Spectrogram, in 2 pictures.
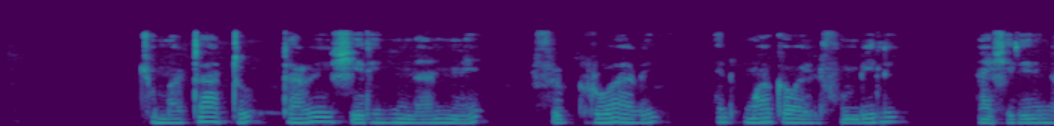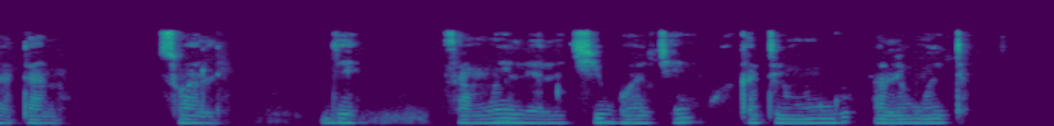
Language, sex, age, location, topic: Swahili, female, 18-24, Nakuru, education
